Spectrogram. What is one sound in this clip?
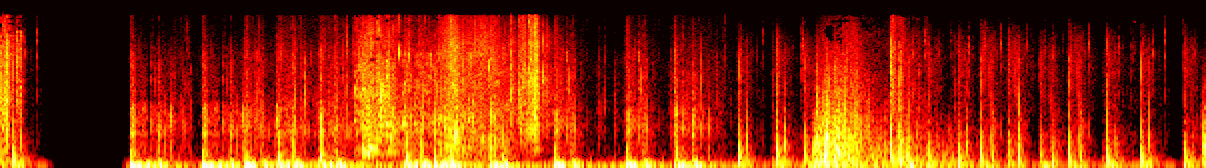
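Footsteps crunch over rough ground at a quick pace.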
